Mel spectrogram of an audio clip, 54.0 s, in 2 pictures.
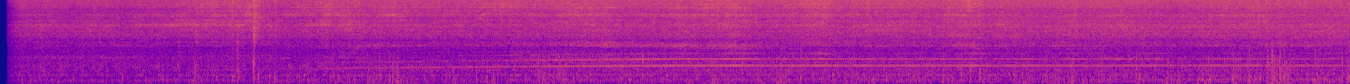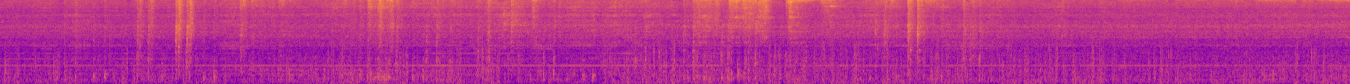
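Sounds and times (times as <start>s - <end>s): train wheels rumbling on track: 0.2s - 54.0s
train whine: 0.2s - 54.0s
clacks over rail joints: 28.3s - 33.0s, 33.6s - 43.8s, 44.4s - 46.9s.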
